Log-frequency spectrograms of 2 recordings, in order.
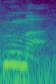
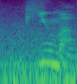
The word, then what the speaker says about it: Puma: Number three is Puma or as they would say in Australia, Puma.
